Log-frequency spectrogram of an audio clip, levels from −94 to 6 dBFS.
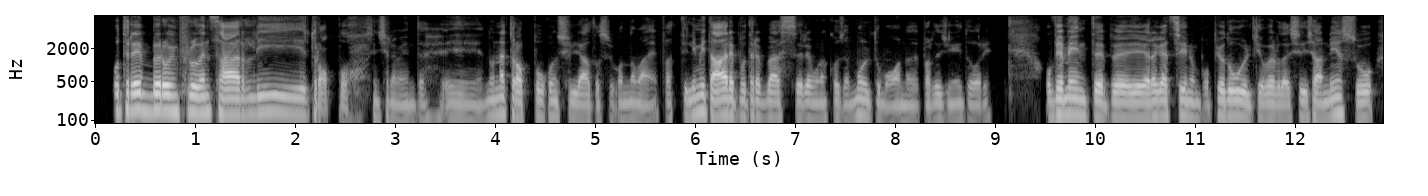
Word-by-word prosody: potrebbero 150 -1 +6
influenzarli 135 -1 +2
troppo 80 -9 -7 0.2
sinceramente, 100 -2 -12
ehm, 95 -2 -11
non 120 +3 -6
è - - -3
troppo 110 -1 -2
consigliato, 105 -3 -6
secondo 100 +2 -11
me. 90 +1 -9
Infatti 105 +3 -12
limitare 125 -2 +5
potrebbe 115 -1 -4
essere 110 0 -4
una 105 -1 -6
cosa 105 -2 -10
molto 110 -1 -6
buona 95 0 -8
da 90 - -13
parte 95 +2 -9
dei 100 - -13
genitori. 100 +1 -11 0.5
Ovviamente 120 -2 +1
per 110 +2 +1
i 105 0 +2
ragazzini 115 +1 0
un 105 - -7
po' 100 0 -12
più 120 - -3
adulti 115 -3 0
ovvero 100 -1 -2
dai 95 0 -2
16 110 +2 -6
anni 105 +4 -1
in 130 - -1
su 110 -3 -2
110 Hz, 170 wpm, -22 LUFS, 100-125 Hz, 0.5 s, potrebbero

